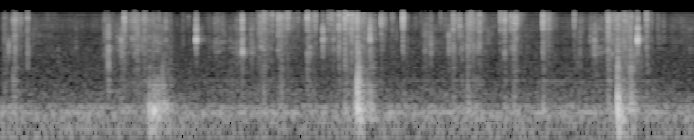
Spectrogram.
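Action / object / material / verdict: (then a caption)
scrape / bar of soap with a crunchy sprinkle coating / soap / none. A metal blade slices and scrapes through a solid oval soap bar held in the hand, its crust coated in pastel, colorful sprinkles over a purple and orange core. Soft, crisp crackling and gritty scraping run throughout, broken by three louder, low thudding cuts that end quickly.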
